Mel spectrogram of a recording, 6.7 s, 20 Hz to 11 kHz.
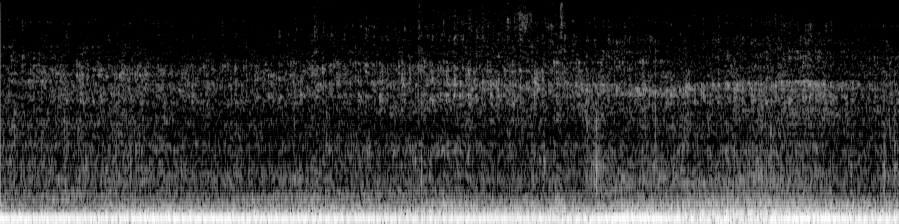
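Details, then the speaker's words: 1975 Ford LTD Landau with a 460 big-block V8, just revived after sitting in a field, dual exhaust, driven and doing burnouts: deep, strong rumble that pulls cleanly with throttle, no knocks or misses; running healthy. "good thing the windows down big old 460 has some power still"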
